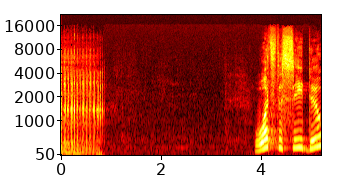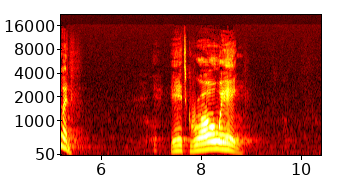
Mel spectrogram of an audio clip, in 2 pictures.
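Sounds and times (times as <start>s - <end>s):
person imitating a loud rasping snore: 0.0s - 0.9s
speech: 3.9s - 5.5s, 7.4s - 8.9s.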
